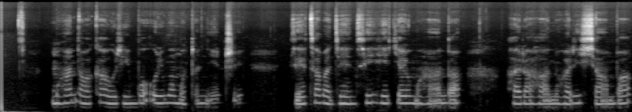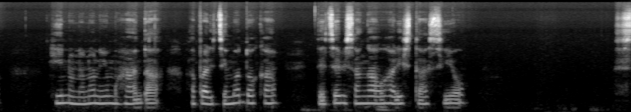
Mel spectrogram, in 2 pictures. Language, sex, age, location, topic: Kinyarwanda, female, 18-24, Huye, government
